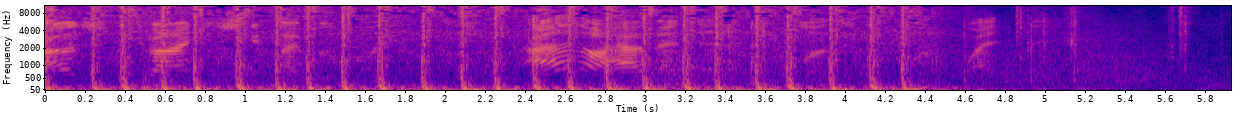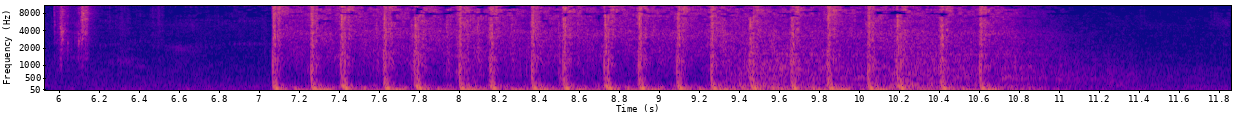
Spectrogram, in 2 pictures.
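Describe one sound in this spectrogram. An automatic rifle fires rapid bursts.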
